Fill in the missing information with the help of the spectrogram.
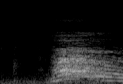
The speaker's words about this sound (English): sorry about the puppy, he sums it up. He's got a good bark, though, doesn't he? He just has a good bark. That dude is 2.5 months old. He's taking on a tomcat that's about to stomp his ass during the podcast.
